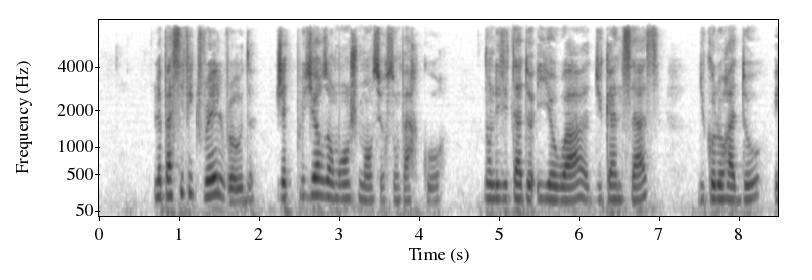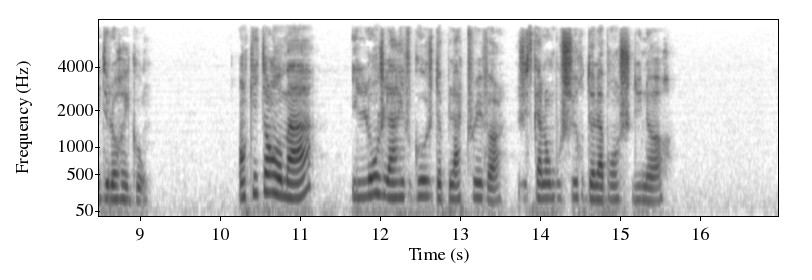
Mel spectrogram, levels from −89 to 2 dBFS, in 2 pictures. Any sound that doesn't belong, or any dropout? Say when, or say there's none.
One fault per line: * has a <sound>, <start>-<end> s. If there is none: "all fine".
all fine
